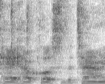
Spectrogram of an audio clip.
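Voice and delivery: ordinary talk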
